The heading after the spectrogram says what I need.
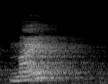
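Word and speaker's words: knight: Next row, नाइट means रात, मगर एक दूसरी नाइट है जो के से शुरू होगी, के साइलेंट है। नाइट ये होता है योद्धा, नाइट मीन्स योद्धा।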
